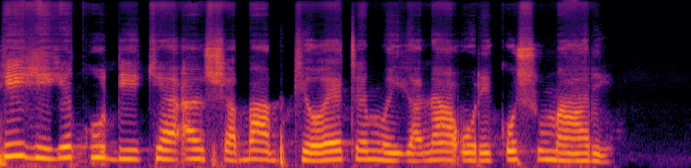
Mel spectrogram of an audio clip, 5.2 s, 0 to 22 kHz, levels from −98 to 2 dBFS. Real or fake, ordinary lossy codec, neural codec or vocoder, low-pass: fake; none; codec, 44.1 kHz, 2.6 kbps, DAC; none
